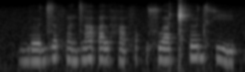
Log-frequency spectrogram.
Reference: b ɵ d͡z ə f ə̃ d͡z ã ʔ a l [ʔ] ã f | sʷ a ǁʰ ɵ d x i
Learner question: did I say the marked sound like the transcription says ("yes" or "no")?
no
